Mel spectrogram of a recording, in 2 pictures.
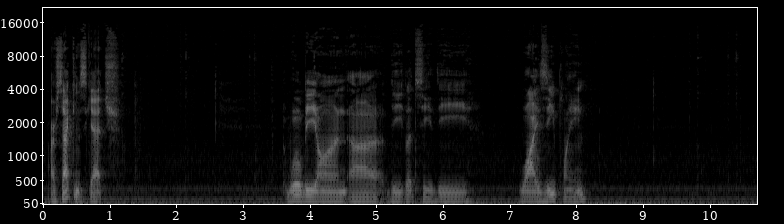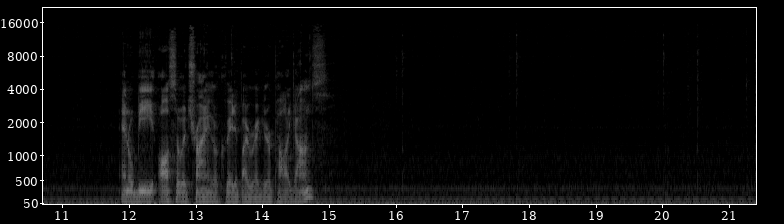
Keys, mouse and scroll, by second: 0.3 scroll down 2, 1.1 click, 2.1 click, 3.1 click, 5.3-8.0 middle drag, 9.7 click, 10.3 click, 13.5 click, 14.6 click, 16.0 click, 17.7 click, 19.9 click, 20.5 right click, 21.3 right click.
